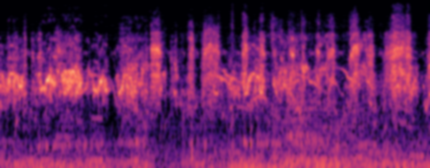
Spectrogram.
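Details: Budgerigar flock chatter, Australian parrots: busy high chirps and scratchy warbles layered together, pulsing in quick irregular bursts without pause.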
